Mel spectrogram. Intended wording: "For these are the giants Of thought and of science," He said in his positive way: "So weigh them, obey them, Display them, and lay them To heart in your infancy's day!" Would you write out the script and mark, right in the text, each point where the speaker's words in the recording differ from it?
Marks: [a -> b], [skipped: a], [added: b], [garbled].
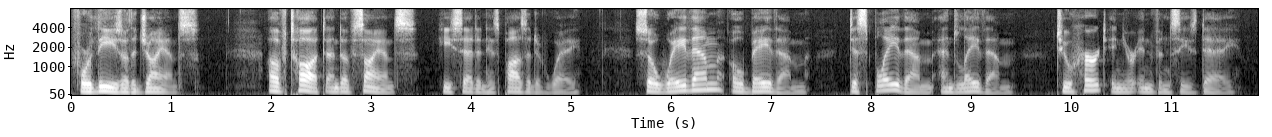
"For these are the giants Of [thought -> taught] and of science," He said in his positive way: "So weigh them, obey them, Display them, and lay them To [heart -> hurt] in your infancy's day!"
